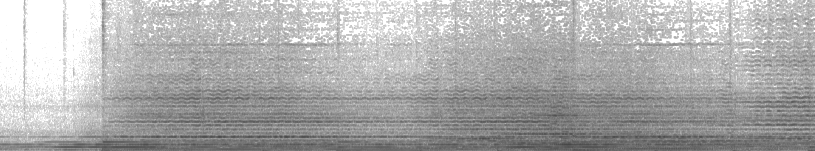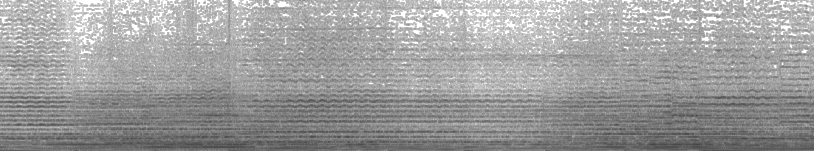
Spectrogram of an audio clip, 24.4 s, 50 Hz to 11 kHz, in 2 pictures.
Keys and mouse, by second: 1.0 g, 1.3 x, 2.3 click, 3.9 g, 4.2 x, 6.4 click, 6.9 1, 7.2 click, 7.6 shift+Tab, 8.1 g, 8.6 x, 10.3 ctrl+KP_Add, 10.4 ctrl+KP_Add, 12.7 middle click, 13.4 KP_3, 17.8 g, 18.0 y, 20.4 click, 21.1 r, 22.4 click, 23.4 ctrl+KP_1.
